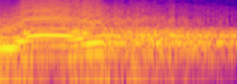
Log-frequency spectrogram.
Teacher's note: واؤ غیر مدہ جس جگہ سے میں نے آپ کو بتایا با میم یعنی ہونٹوں سے، واؤ غیر مدہ ہونٹوں سے ادا ہوتا ہے، یعنی ہونٹوں کو جب گول کریں گے اور بیچ والا حصہ خالی ہوگا. جس طرح واؤ ہونٹوں کو گول کریں گے تو واؤ غیر مدہ ادا ہوگا.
